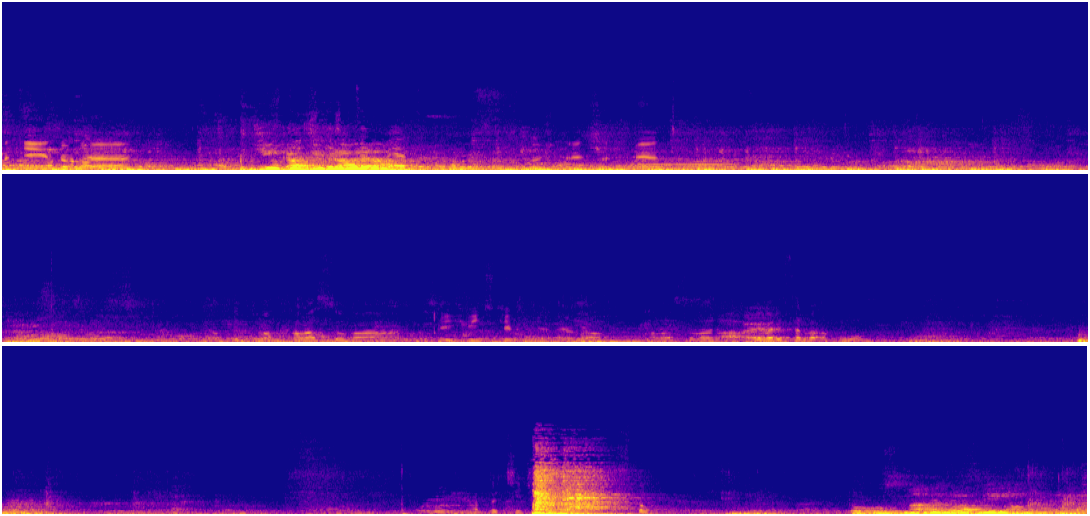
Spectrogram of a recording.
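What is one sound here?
Men talk in an echoing hall.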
